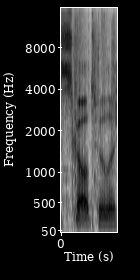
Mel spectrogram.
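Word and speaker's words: Skulltula: the end of the skull Tula should probably be pronounced the same you say tarantula but I refuse it's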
